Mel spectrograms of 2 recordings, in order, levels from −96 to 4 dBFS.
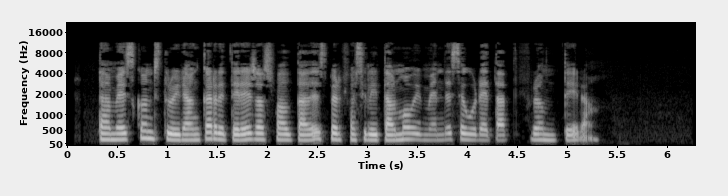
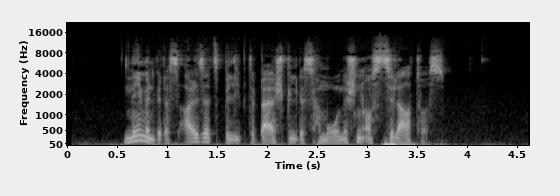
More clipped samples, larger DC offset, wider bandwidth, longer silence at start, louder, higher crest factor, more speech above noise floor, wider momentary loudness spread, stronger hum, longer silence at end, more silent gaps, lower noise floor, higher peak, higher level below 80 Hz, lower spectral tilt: neither; neither; second, 11.5 kHz vs 13.5 kHz; second, 0.3 s vs 0.55 s; first, -24 LUFS vs -30 LUFS; about the same, 18 dB vs 22 dB; first, 49 dB vs 34 dB; about the same, 8 LU vs 10 LU; neither; first, 1 s vs 0.85 s; neither; first, -73 dBFS vs -64 dBFS; first, -6 dBFS vs -10 dBFS; second, -74 dBFS vs -48 dBFS; first, -5 dB/octave vs -2.5 dB/octave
